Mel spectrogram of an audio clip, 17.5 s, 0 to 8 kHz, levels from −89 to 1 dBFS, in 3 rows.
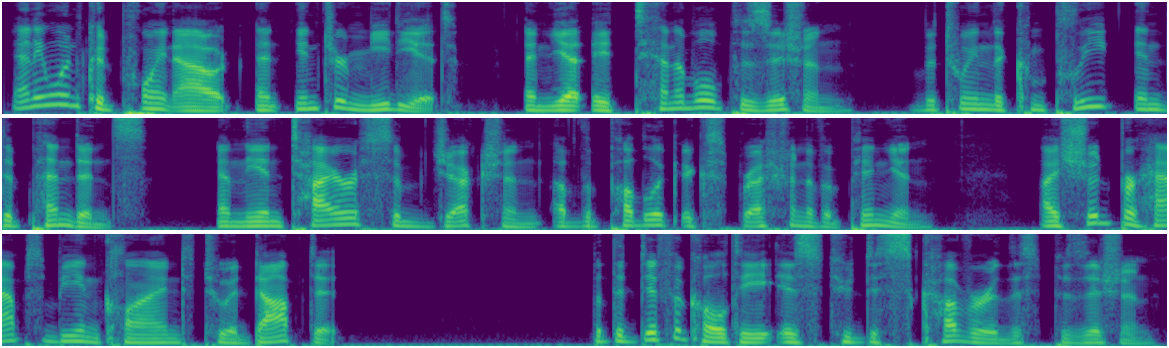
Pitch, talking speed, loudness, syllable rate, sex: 125 Hz, 150 wpm, -23 LUFS, 5.6 syllables/s, male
